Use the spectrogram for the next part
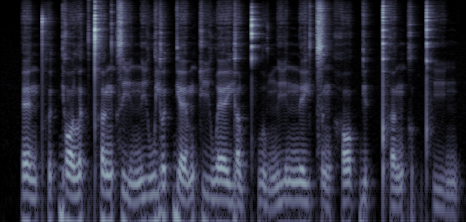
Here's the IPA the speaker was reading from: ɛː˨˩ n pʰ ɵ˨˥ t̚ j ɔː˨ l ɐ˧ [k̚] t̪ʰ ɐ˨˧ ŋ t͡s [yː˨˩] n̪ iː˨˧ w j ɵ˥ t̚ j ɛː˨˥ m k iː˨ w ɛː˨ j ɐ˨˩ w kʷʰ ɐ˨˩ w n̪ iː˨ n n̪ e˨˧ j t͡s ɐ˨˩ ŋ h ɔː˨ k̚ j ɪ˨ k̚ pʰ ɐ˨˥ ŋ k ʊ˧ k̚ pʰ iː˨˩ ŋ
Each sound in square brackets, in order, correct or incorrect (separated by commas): correct, incorrect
